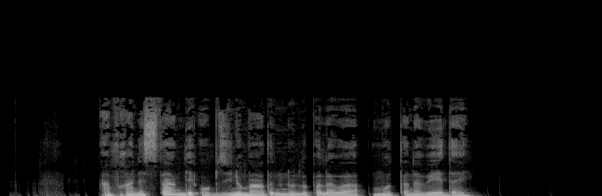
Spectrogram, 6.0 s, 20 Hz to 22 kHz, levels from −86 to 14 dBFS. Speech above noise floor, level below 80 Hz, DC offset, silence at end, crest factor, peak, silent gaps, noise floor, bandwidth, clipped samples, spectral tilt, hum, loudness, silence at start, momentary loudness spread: 37 dB; -60 dBFS; under 0.1%; 1.3 s; 18 dB; -6 dBFS; none; -58 dBFS; 11.5 kHz; under 0.1%; -7 dB/octave; none; -22 LUFS; 1 s; 8 LU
